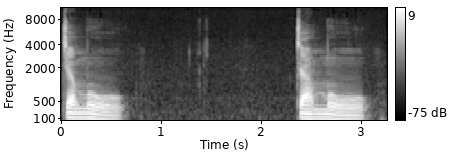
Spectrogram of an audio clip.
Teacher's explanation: Flat and then low tone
